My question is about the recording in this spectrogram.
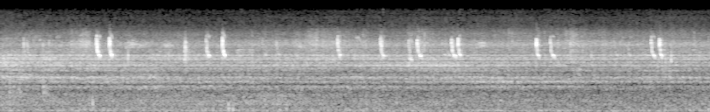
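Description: Bearded reedlings calling: short, high 'ping' contact calls, many given in quick pairs, about a dozen spread irregularly, over a steady background hiss.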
